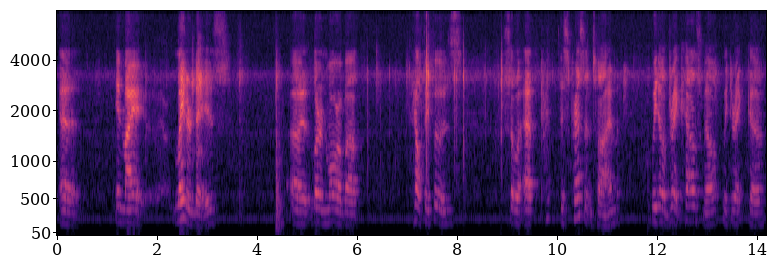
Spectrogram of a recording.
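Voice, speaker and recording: Very old woman, slow and halting. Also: fairly low pitch, bright, forceful tone, a little hiss or hum, poor audio. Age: over 100. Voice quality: very old, aged voice. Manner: halting, pauses mid-phrase, plainspoken. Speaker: interview guest. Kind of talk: reminiscing in conversation.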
